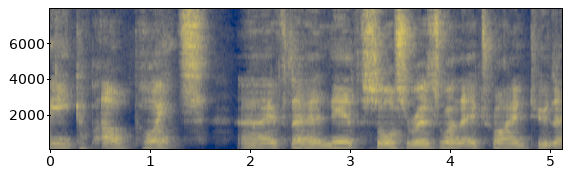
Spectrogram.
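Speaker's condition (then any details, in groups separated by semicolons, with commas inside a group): Motor neuron disease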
